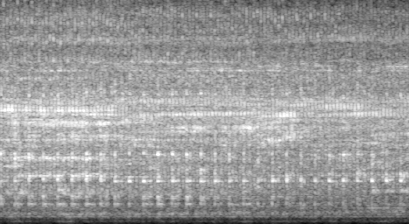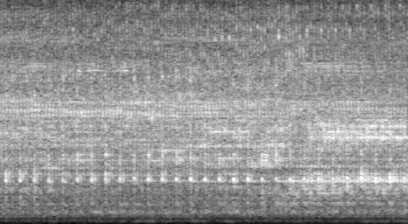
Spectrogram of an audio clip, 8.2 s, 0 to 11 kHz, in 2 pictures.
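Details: Sharp, even ticking at about 140 a minute rides over a cold idle; a light cold-start knock whose cause can't be pinned by ear.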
